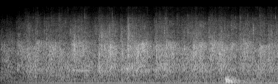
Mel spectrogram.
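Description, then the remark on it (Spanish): An audience applauds steadily at the close of a talk, ahead of a book presentation, a dense wash of many hands clapping at once that holds an even loudness throughout, with no voices standing out. “un aplauso de, de veras porque,”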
